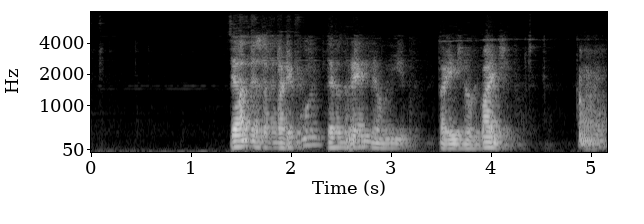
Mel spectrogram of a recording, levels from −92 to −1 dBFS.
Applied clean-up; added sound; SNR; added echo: neural mask model DeepFilterNet 3.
